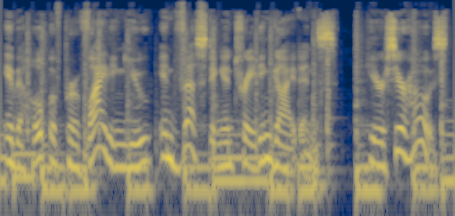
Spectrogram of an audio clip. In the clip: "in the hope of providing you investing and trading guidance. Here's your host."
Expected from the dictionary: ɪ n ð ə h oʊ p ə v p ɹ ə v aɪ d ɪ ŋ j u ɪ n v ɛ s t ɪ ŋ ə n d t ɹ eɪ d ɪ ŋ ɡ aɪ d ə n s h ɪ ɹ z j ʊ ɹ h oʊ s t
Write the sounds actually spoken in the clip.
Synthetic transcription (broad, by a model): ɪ n ð ə h oʊ p ə v p ɹ ə v aɪ d ɪ ŋ j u ɪ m v ɛ s t ɪ ŋ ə n t ɹ eɪ d ɪ ŋ ɡ aɪ d n s h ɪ ɹ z j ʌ ɹ h oʊ s t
